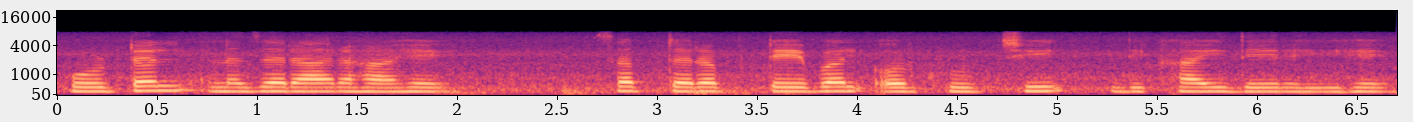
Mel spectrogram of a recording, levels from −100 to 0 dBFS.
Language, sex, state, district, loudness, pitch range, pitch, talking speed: Hindi, female, Bihar, Patna, -14 LUFS, 185-200 Hz, 195 Hz, 125 wpm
